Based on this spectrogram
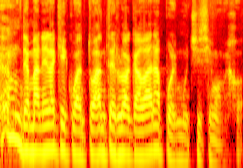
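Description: At a moderate pace, this speaker has a plain, everyday voice with lively intonation. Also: man. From Spain, Valencia region (Puerto de Sagunto). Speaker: pastor and former army helicopter pilot. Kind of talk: interview testimony. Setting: outdoors at a mountain helipad.

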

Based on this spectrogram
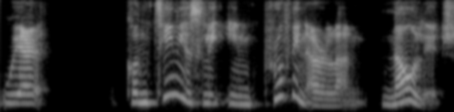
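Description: With a Spanish accent, a woman speaks at a moderate pace in a high, bright, sharp voice. The recording is very clean, with a silent background. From Chile, La Serena. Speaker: astrophysicist. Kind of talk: interview.

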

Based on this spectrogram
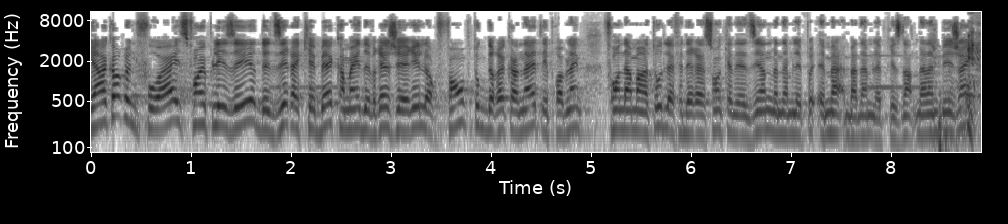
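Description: Over noticeable background noise, a man with a high pitch speaks at a very fast pace with hardly any pauses and ordinary pitch variation. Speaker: member of parliament. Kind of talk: political debate.

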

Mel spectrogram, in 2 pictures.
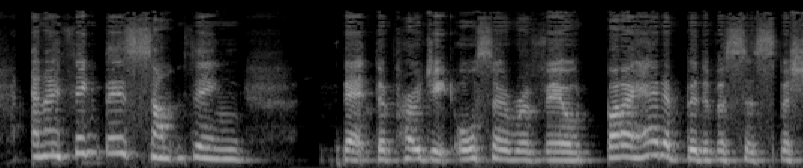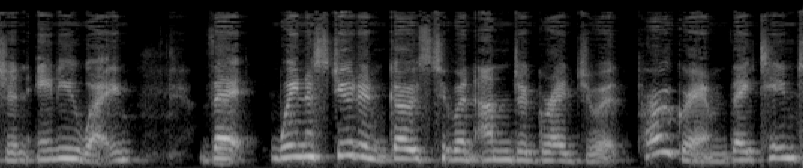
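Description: This woman has a fairly high, somewhat breathy voice. She talks at a moderate pace with lively intonation. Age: 40s. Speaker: podcast host and career coach. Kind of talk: interview.

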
